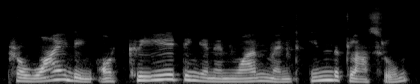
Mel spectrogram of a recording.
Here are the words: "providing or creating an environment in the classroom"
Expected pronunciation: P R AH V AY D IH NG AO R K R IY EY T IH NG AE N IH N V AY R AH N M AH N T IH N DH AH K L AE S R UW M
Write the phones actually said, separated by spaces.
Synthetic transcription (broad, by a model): P R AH V AY D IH NG AO R K R IY EY T IH NG AE N IH N V AY R AH N M AH N T IH N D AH K L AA S R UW M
